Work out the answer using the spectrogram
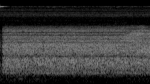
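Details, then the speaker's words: Panasonic CT-101 1.5" colour TV under repair, while probing connector pins with a meter: a sudden, steady, even hiss with no tone or rhythm as the speaker comes on, raster appearing; cause still unknown. "Did you guys hear that? What did I do there? That speaker just came on."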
